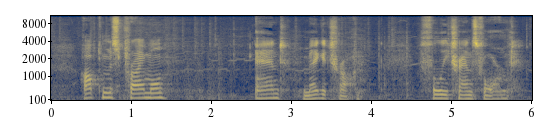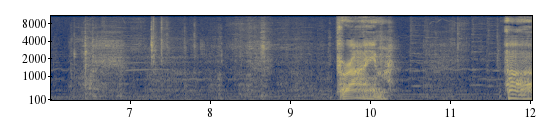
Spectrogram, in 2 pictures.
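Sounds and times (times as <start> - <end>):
plastic rubbing: 0.8 - 4.8, 5.8 - 9.7.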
